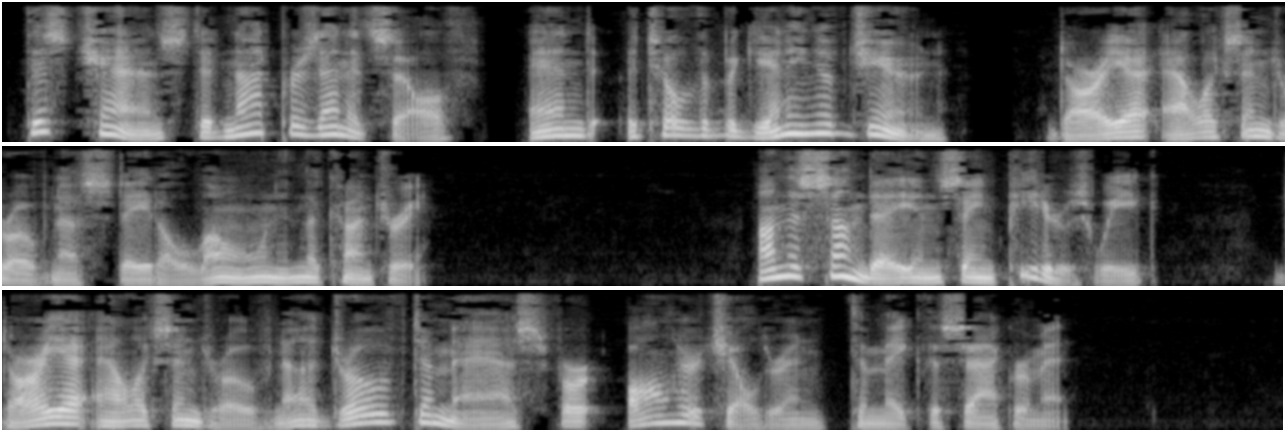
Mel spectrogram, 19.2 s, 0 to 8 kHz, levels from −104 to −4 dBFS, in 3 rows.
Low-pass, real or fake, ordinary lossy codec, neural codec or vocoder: 7.2 kHz; real; MP3, 32 kbps; none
